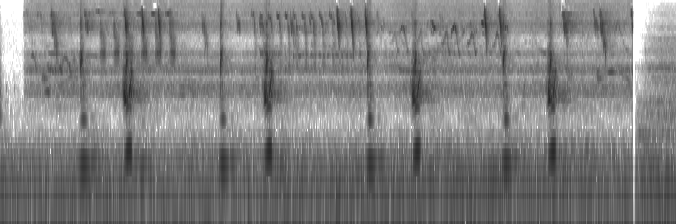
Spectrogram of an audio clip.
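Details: American Bittern (Botaurus lentiginosus) song at Necedah Wildlife Refuge, USA, in a marsh: deep, gulping pumperlunk thumps like water poured from a jug, about once a second in loose pairs, beneath chatter of smaller marsh birds.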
